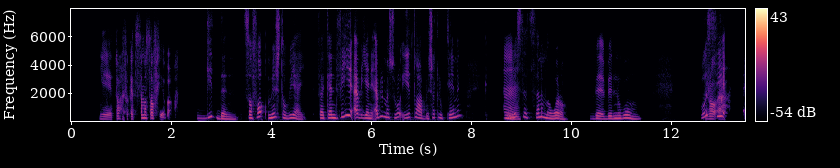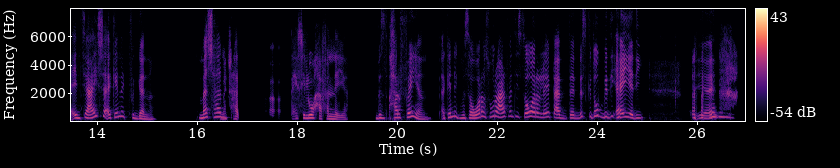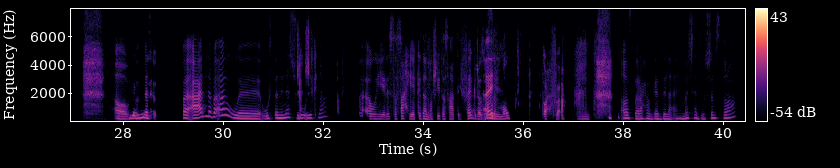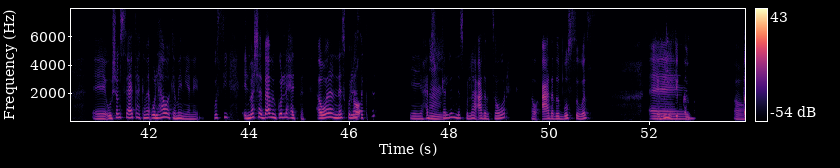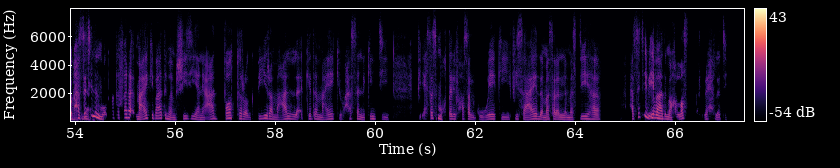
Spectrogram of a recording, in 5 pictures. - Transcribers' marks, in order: tapping; unintelligible speech; laugh; in English: "الديسك توب"; laughing while speaking: "ين"; unintelligible speech; other background noise; laugh; laughing while speaking: "تحفة"; laugh; unintelligible speech
- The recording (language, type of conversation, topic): Arabic, podcast, إيه أجمل غروب شمس أو شروق شمس شفته وإنت برّه مصر؟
